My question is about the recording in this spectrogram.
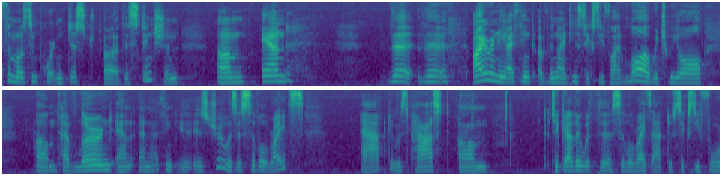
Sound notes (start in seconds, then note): none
